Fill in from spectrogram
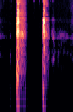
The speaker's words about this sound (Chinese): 一只白皙清瘦的手缓缓自马车内伸了出来，人还未见，那声低沉的咳嗽声又在传出。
